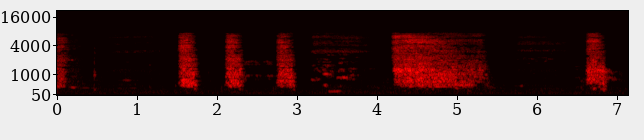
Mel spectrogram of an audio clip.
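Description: A person blowing up a latex balloon by mouth: quick, sharp breaths drawn in between blows, three of them in a row and another near the end, and, about halfway through, one long, loud breath pushed into the balloon lasting just over a second.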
